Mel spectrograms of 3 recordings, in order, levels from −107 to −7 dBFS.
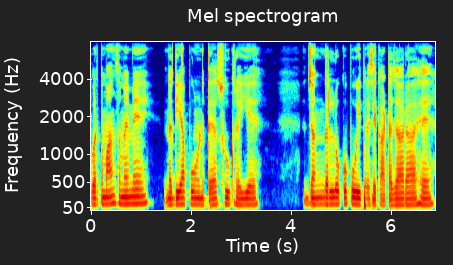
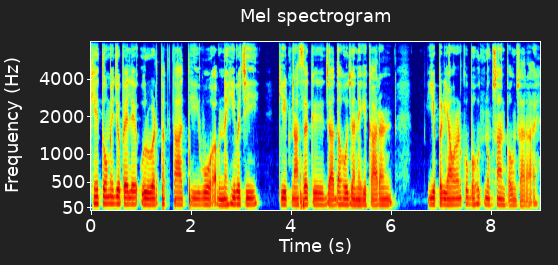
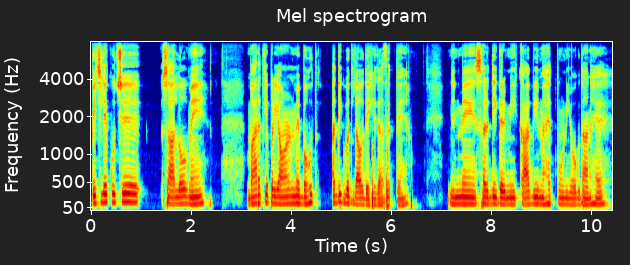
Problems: background sounds at intervals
